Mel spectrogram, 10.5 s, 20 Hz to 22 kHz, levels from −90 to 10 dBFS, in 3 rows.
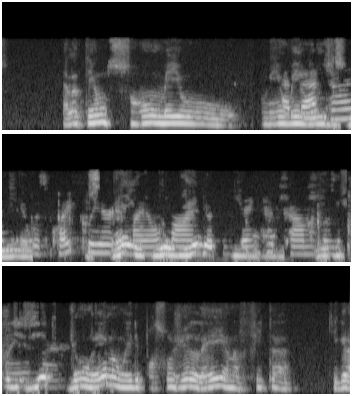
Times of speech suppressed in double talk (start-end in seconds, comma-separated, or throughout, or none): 3.16-3.93, 4.30-7.95, 8.43-8.48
